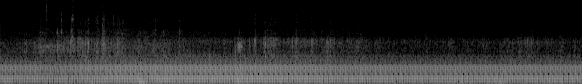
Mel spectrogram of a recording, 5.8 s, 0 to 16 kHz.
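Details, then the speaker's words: Recapped Heathkit T-3 signal tracer after cleaning the pot: constant low buzz with steady overtones and no signal; suspected 60 Hz mains hum, possibly lead dressing or a bad tube. "it's maybe some 60 hertz hum so i'll check the lead dressing uh i may have a bad tube one of these tubes may be bad"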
